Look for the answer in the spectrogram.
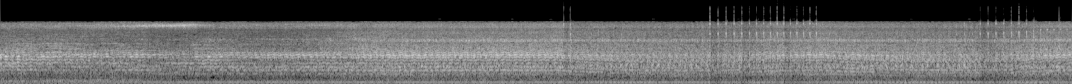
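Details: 1995 Ford Ranger Splash 3.0L V6 at idle: lumpy, irregular shake about four per second with no steady beat, heavy vibration and strong gas smell; rough idle, likely misfire, spark plug wires being checked.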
